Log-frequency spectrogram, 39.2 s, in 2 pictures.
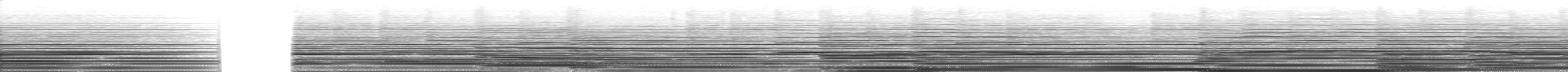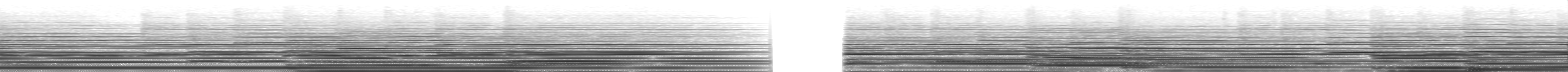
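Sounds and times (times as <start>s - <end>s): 
organ: 0.0s - 2.7s, 3.7s - 29.2s, 30.2s - 39.1s.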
